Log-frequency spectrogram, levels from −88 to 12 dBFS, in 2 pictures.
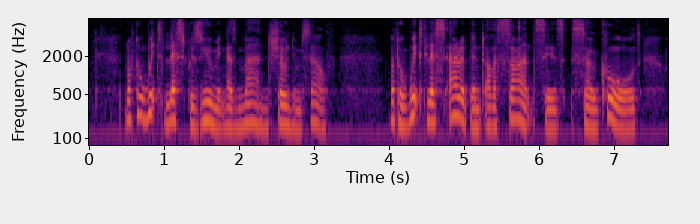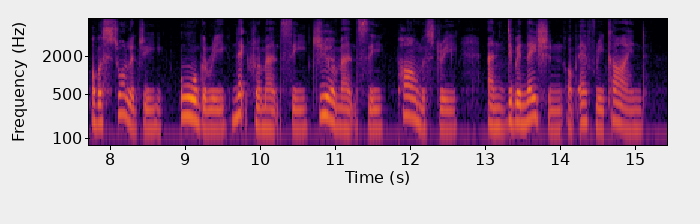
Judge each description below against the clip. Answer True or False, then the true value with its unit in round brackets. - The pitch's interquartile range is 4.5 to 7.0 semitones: True (4.9 semitones)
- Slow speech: True (115 wpm)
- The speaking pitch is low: False (160 Hz)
